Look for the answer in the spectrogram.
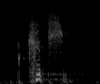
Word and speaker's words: Poughkeepsie: It's like a lady came to me in one of my, I was preaching in, how do you say it? Poughkeepsie. That's it, I got it right. Poughkeepsie, New York.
